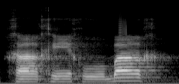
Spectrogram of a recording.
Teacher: Ini bakh berhembus ya, karena kha ini termasuk huruf mahmus atau huruf amas.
